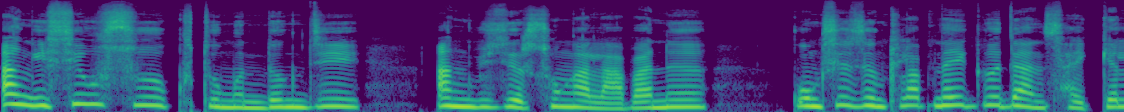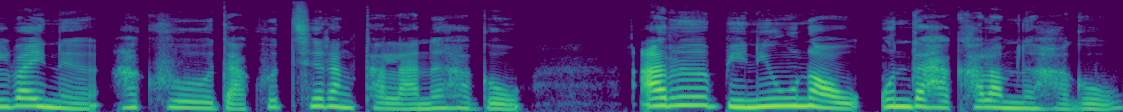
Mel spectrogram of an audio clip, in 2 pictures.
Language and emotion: Bodo, fearful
